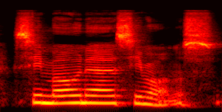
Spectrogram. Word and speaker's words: Simone Simons: me first off um the Dutch way to pronounce my name would be would be Simona Simons but I've been called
